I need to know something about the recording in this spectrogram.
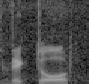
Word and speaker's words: Victor: Other people may know him as Bucktop, because that's how his name was written in game, but it's actually pronounced Victor.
